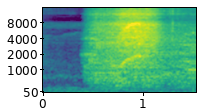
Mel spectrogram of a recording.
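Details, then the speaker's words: 4200KV brushless motor from Amazon, first test run with a 20-tooth pinion; sharp rising whir with slightly uneven pitch climb, a little hesitation, then pulls hard and peppy. "A little hesitation, but she's going to be pretty peppy on 20 tooth pinion."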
